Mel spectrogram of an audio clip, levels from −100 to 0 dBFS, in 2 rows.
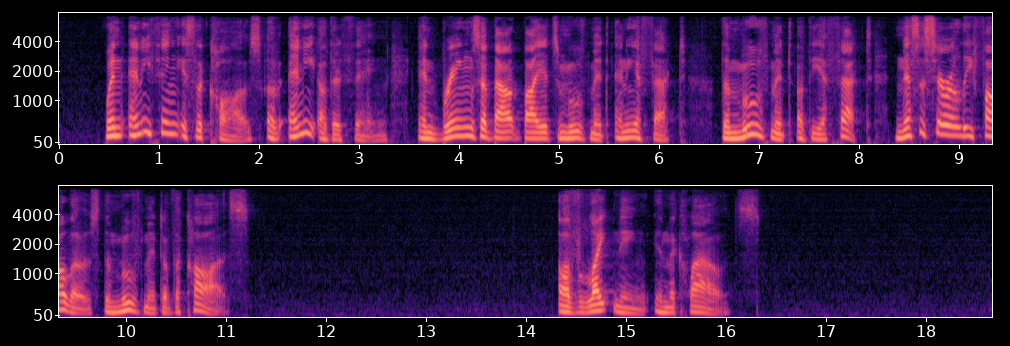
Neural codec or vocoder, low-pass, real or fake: vocoder, 44.1 kHz, 128 mel bands, Pupu-Vocoder; 7.2 kHz; fake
